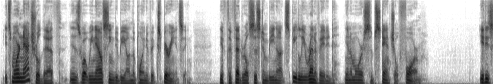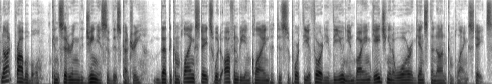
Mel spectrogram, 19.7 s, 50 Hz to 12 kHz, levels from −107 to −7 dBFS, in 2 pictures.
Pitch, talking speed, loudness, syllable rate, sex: 110 Hz, 195 wpm, -21 LUFS, 5.8 syllables/s, male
